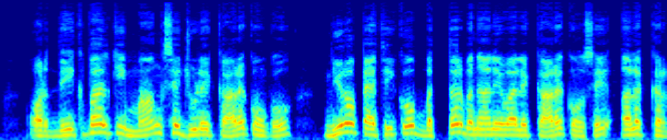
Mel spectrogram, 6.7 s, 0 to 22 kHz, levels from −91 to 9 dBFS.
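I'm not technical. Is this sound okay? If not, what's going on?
No. The speech has a swirly, watery, hollow quality from start to finish, and the starts of sounds are blurred instead of crisp. This is most likely generation loss: the recording was compressed and decompressed around seven times, which fits repeated passes through a format such as Opus. Each pass discards a little more detail in slightly different places, so the damage accumulates and the voice smears more than a single compression would cause.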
